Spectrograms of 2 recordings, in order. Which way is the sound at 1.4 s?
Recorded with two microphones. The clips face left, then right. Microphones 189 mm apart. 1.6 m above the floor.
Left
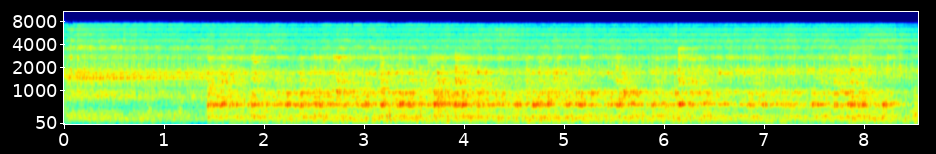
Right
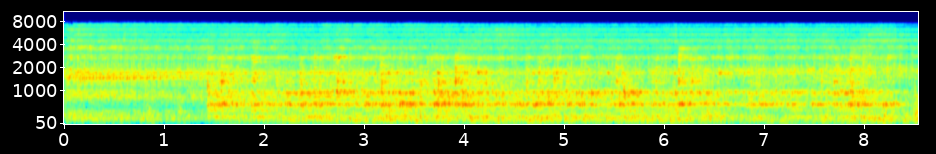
30° left (ahead or behind).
